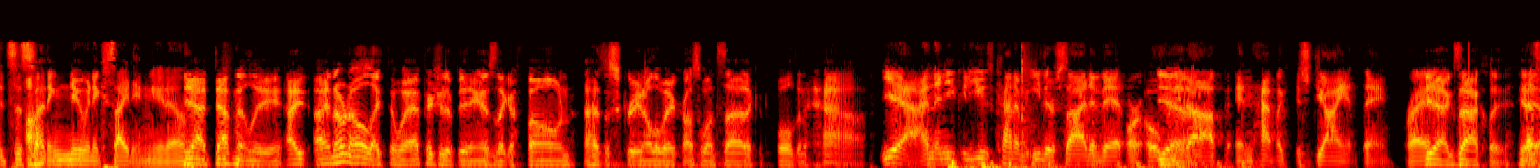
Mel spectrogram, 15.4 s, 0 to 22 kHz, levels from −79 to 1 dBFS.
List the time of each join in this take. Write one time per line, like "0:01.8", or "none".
none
